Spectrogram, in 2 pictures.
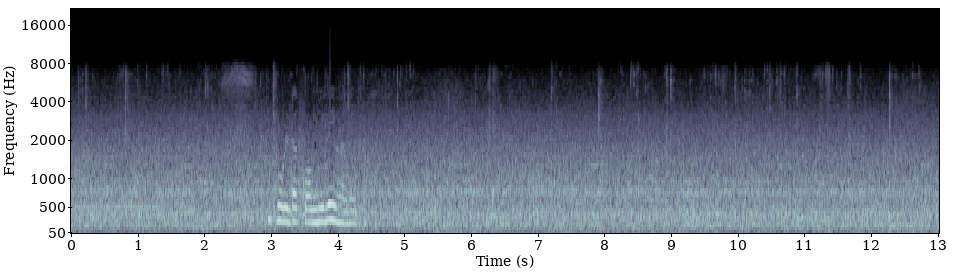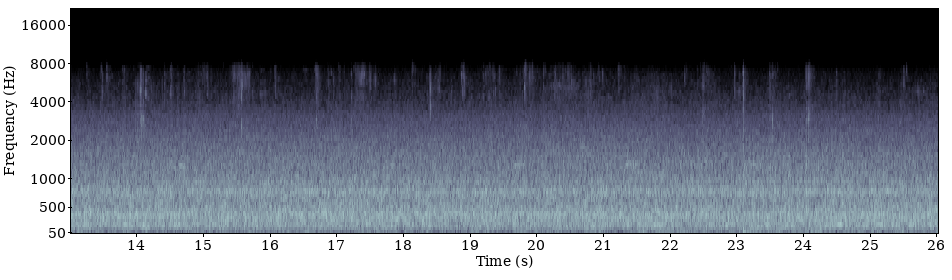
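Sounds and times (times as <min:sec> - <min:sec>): person chewing food: 0:00.0 - 0:03.0, 0:04.0 - 0:25.9.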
